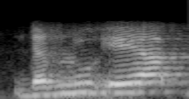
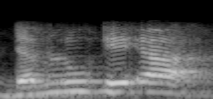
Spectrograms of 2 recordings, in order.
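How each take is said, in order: The two takes are said the same way.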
